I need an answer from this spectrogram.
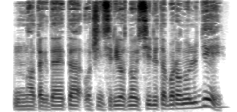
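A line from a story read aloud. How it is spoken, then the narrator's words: Thoughtful. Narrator (Russian): задумчиво произнес Кульнар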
